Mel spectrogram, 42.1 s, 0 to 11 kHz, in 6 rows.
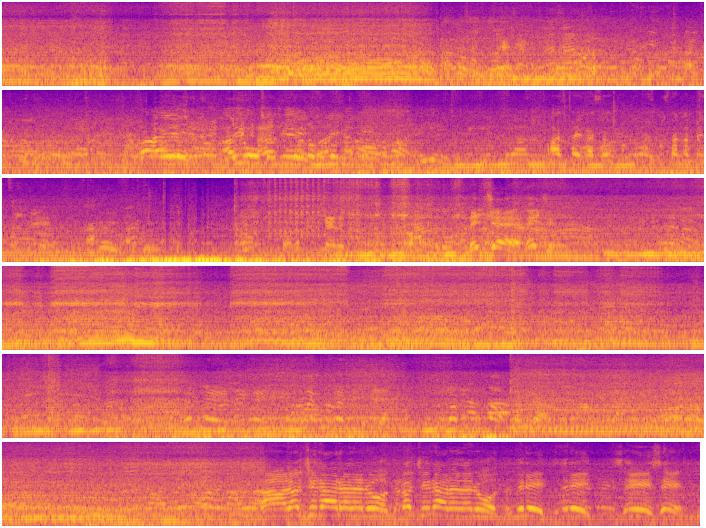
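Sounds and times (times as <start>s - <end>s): car engine revving: 0.0s - 42.0s
voices: 0.0s - 42.0s.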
